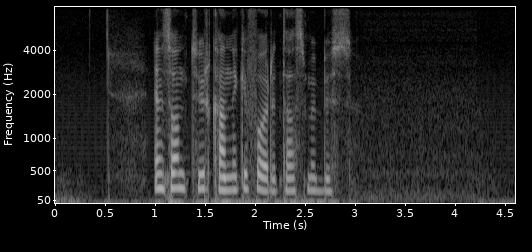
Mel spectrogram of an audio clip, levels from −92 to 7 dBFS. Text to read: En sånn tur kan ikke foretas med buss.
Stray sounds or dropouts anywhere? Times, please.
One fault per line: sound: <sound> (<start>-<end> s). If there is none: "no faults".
no faults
